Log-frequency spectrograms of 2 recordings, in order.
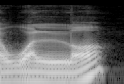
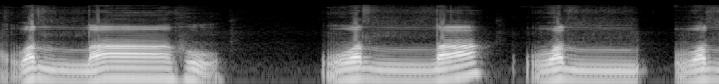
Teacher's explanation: maka dihukumi lam yang taglid lam yang tebal dan adik-adik bacanya dengan cara yang memenuhi rongga aljauf rongga-rongga mulut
